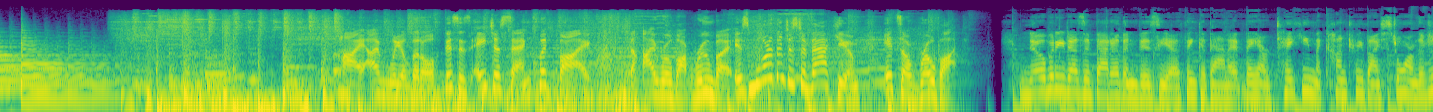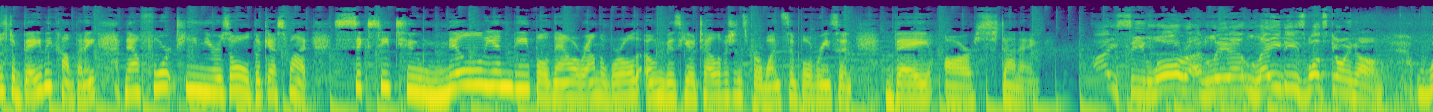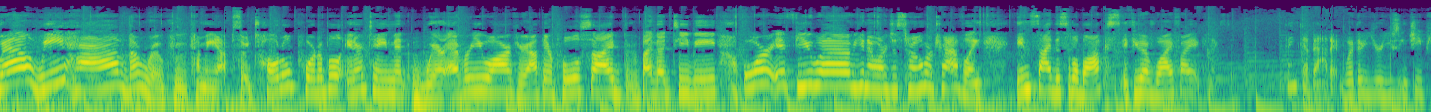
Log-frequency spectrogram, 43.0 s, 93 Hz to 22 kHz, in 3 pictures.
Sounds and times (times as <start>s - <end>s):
Music: 0.0s - 42.9s
Speech: 25.3s - 40.7s, 41.6s - 42.9s.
